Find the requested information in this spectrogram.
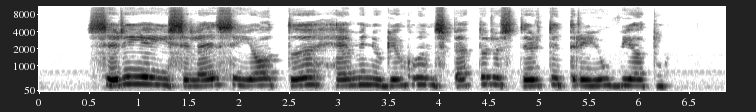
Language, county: Lithuanian, Šiauliai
